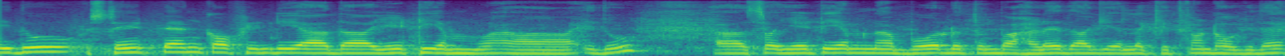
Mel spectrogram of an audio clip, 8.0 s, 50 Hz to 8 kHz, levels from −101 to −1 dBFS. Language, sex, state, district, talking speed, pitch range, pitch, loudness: Kannada, male, Karnataka, Chamarajanagar, 95 wpm, 150-170 Hz, 160 Hz, -15 LUFS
